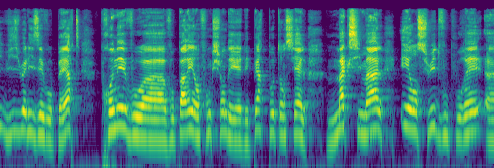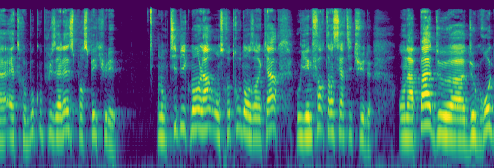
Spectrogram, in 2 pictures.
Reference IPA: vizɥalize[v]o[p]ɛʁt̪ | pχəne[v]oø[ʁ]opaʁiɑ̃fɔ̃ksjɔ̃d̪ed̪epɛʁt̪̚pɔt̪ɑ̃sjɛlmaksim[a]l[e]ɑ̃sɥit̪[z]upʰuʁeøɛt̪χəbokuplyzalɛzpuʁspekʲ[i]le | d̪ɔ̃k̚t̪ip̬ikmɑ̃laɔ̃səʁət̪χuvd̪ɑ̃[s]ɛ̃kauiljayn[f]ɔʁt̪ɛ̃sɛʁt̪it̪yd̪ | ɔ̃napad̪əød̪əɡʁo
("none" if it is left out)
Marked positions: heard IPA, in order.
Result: v, p, v, v, a, e, v, y, z, f

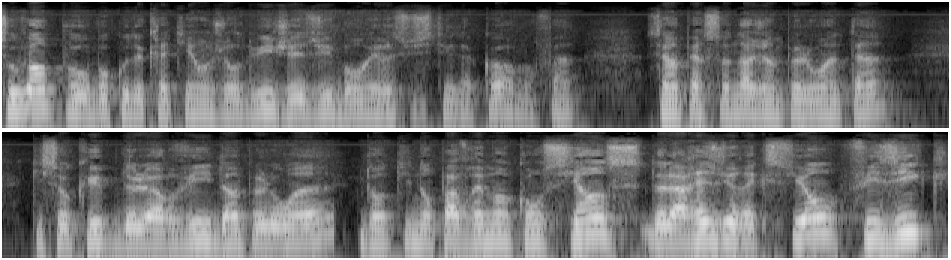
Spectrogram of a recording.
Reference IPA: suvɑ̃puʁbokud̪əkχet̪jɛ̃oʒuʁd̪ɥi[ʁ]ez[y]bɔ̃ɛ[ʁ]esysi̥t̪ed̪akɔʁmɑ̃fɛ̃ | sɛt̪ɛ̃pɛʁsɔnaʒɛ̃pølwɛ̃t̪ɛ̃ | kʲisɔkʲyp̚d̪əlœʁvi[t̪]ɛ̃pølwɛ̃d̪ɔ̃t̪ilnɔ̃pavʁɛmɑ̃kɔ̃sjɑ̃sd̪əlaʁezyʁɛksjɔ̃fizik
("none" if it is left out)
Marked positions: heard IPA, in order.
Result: ʒ, y, ʁ, d̪

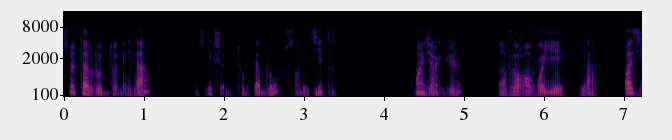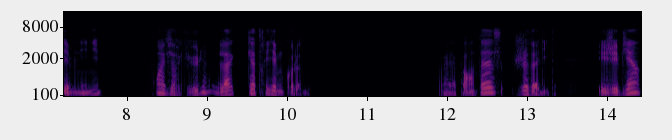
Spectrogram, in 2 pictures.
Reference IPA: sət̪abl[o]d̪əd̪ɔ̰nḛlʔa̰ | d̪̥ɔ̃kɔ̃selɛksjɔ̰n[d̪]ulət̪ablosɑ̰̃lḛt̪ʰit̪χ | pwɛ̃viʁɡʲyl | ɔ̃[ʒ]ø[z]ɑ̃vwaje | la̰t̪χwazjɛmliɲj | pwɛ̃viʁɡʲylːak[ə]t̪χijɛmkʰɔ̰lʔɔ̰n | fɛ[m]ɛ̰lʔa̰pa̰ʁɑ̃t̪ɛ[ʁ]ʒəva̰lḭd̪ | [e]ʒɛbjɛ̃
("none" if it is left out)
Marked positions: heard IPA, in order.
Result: o, t̪, v, ʁ, a, m, z, e

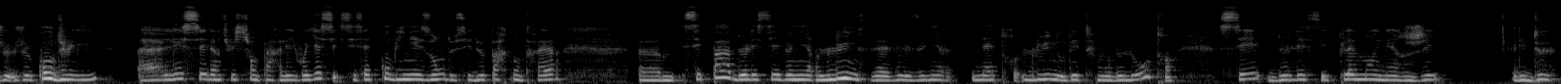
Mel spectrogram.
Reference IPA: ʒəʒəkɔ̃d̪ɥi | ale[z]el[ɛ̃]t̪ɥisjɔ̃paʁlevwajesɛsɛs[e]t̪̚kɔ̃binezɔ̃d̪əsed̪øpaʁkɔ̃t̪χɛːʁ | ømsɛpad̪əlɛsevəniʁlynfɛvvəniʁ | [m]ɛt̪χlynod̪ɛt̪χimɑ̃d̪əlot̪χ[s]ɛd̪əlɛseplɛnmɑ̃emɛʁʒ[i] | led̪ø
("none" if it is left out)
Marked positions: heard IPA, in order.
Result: s, ɛ̃, ɛ, n, s, e

